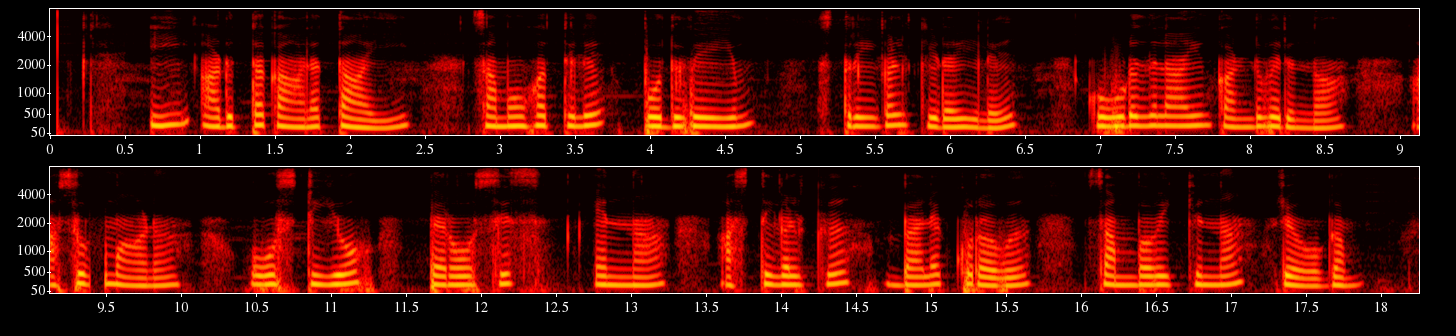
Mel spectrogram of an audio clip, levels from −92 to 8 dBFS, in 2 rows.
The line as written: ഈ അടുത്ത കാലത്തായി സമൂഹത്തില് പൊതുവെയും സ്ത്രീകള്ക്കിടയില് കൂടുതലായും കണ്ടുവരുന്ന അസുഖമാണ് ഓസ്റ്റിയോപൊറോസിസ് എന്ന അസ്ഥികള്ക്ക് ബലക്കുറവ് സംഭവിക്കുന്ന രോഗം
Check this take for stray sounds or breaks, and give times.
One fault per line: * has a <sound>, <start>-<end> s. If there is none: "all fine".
* has a dropout, 9.4-9.5 s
